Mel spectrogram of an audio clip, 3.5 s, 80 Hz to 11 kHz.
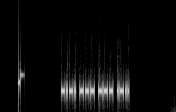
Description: Morse code, heard as a keyed tone, about 44 wpm, 700 Hz. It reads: COOL
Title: Sentences from Top 1200 Words - New Word Drill - 45wpm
